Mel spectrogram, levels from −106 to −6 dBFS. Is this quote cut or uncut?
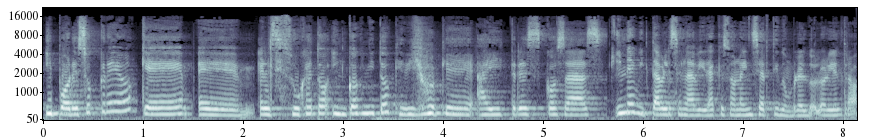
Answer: uncut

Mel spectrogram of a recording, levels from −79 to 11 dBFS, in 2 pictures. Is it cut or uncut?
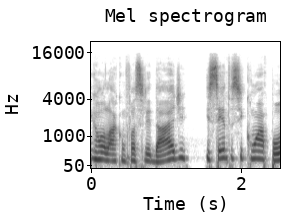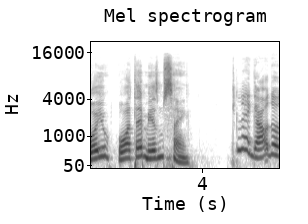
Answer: uncut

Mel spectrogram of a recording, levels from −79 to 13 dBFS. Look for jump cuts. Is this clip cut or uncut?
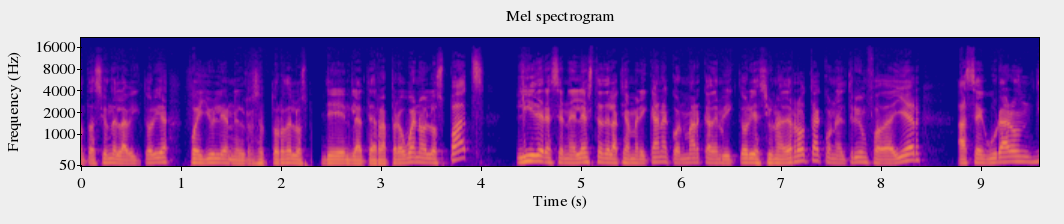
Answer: cut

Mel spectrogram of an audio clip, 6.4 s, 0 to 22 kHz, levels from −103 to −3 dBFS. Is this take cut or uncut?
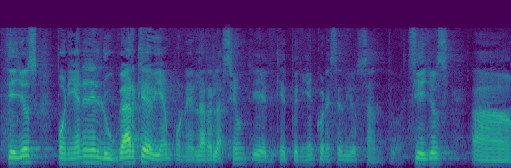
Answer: cut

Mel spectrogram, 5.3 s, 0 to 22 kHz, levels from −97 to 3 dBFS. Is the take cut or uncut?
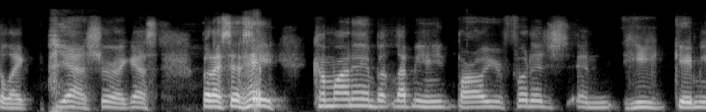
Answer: uncut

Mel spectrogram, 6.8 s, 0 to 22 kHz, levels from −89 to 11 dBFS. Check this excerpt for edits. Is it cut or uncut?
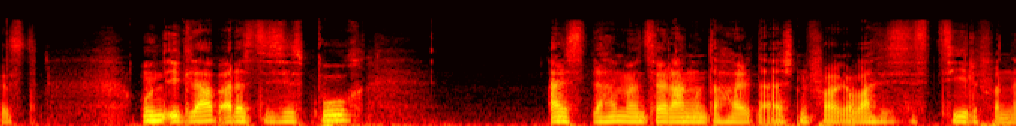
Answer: cut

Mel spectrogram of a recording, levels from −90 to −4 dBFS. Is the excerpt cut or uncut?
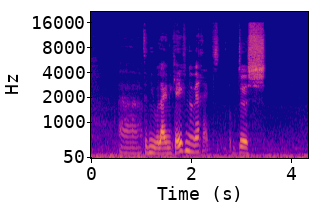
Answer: cut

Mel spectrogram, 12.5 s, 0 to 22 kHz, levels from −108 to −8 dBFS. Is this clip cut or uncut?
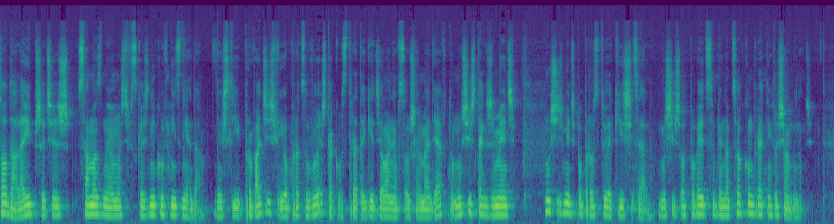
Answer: cut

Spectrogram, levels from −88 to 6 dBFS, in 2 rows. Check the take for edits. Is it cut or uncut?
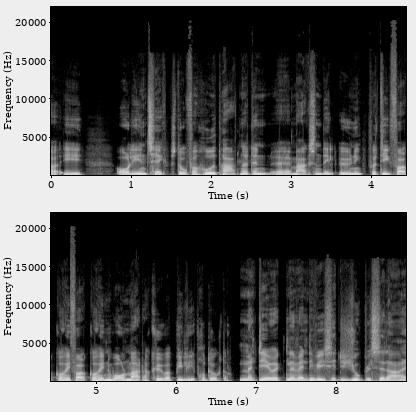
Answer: cut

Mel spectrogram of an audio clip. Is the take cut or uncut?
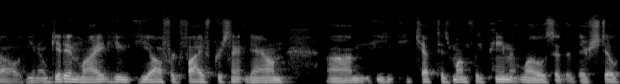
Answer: uncut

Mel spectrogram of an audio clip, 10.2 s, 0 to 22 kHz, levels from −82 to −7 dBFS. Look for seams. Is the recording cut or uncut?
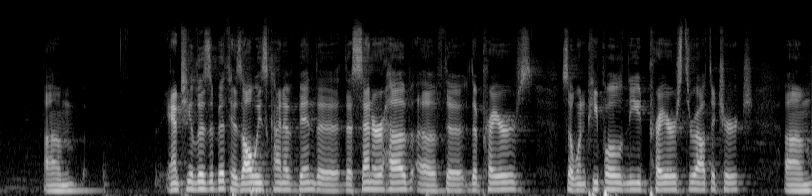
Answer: uncut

